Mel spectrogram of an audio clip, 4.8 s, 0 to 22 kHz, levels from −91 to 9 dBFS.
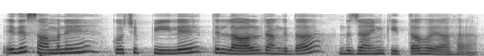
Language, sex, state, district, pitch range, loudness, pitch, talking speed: Punjabi, female, Karnataka, Bangalore, 195-260 Hz, -16 LUFS, 225 Hz, 150 wpm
